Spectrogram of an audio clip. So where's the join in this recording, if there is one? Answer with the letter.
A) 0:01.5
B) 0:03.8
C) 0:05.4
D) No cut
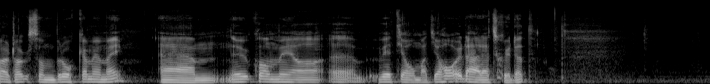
B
